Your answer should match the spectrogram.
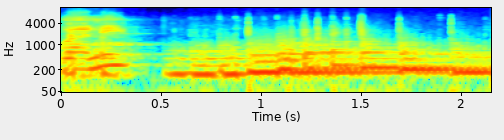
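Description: Indian film-song accompaniment: a sung line ends just after the start, then an instrumental passage of sustained low notes stepping upward, punctuated by sharp hand-drum strokes.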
